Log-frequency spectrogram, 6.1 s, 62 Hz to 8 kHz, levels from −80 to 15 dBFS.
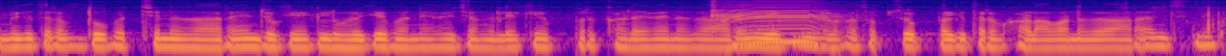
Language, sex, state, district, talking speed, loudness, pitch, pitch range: Hindi, male, Chhattisgarh, Balrampur, 340 wpm, -18 LUFS, 135 Hz, 135-140 Hz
